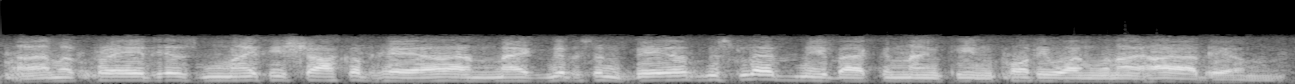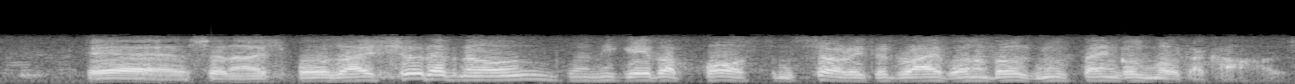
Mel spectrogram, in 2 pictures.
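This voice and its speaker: A man's voice: mid-range voice, moderate pace, close to an everyday voice. Prim, old-fashioned company elder played by a man. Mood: fussily regretful. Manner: formal, fussy and precise, stately wording. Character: prim, old-fashioned, pedantic male senior head of a furniture company. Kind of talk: 1950s radio drama acting. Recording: muffled old radio broadcast, faint noise.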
